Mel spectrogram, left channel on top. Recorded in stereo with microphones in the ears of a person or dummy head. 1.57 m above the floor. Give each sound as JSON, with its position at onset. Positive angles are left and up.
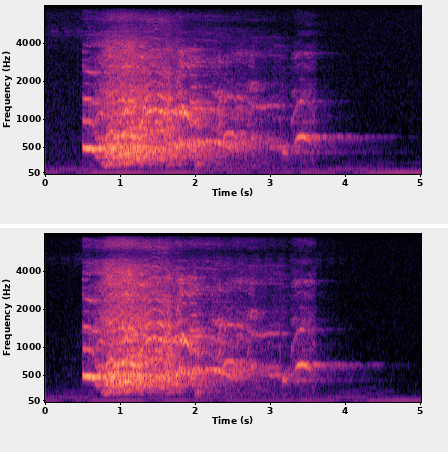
{"t": 0.5, "sound": "a gasp", "side_deg": -15, "distance_m": 1.0}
